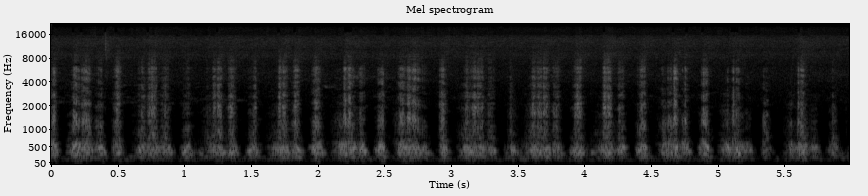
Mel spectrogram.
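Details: Heart sounds recorded at chest position P in part 3 of a lie-stand-lie postural stress test, rate 84-120-126-78 bpm: loud, dense waveforms with abrupt intensity changes.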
